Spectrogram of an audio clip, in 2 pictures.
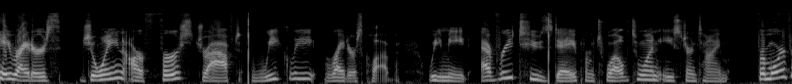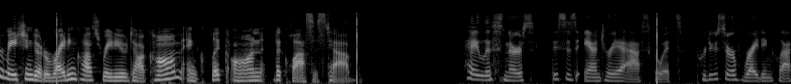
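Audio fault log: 2.48, 5.49, 8.49, 11.49 and 14.49 s: file header played as audio. A sharp, loud click lands every 3 s, after "meet every", "more information go to" and "on the classes tab", because the audio was joined from 3-second pieces whose header bytes were left in and played as samples. On the waveform each click is a lone spike about 1 ms wide. On the spectrogram it is a thin vertical line across all frequencies.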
